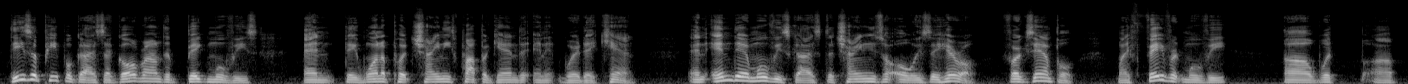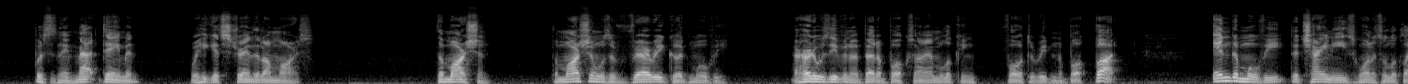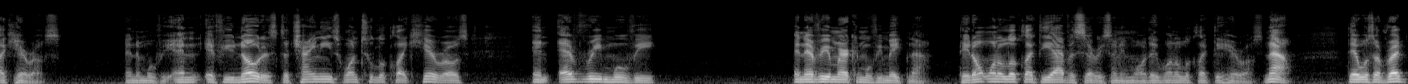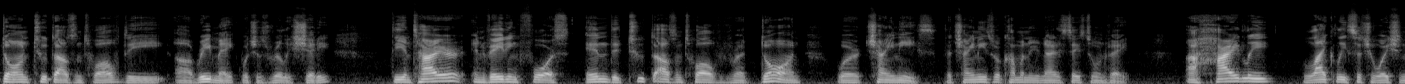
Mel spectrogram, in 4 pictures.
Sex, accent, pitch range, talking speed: male, American, 95-120 Hz, 180 wpm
